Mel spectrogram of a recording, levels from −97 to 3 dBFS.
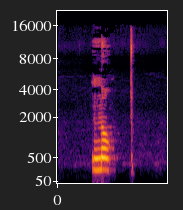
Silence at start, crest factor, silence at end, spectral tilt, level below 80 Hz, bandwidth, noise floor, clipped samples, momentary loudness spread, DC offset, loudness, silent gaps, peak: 0.7 s; 20 dB; 0.7 s; -1 dB/octave; -74 dBFS; 16.5 kHz; -64 dBFS; under 0.1%; 13 LU; under 0.1%; -19 LUFS; none; -2 dBFS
